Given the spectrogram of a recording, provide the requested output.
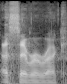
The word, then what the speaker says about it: Acererak: And in fact, as it says here, that's Akarak? I would pronounce Acererak? it Acererak, yeah.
